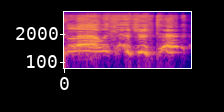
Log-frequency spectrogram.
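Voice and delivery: high, near-crying, slow refusal; whiny horrified refusal. Retold or imitated. Sheikh begging not to drink the coffee, high whimpering refusal. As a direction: whimper it out like a wounded man. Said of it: "he was like".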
